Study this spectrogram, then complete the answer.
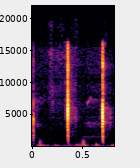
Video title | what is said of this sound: How to make maple syrup 4k video | you're going to tap till you hear a real dull thud. You'll hear it coming.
